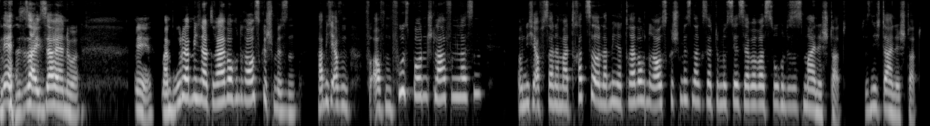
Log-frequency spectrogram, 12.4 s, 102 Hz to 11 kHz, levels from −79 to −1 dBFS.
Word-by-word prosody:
Ne, 225 +3 +7
sage 200 +1 +7
ich - - -5
sage 220 +1 +8
ja 200 - +4
nur, 160 -5 -3 0.7
ne, 160 -4 -2
mein 170 +1 +2
Bruder 245 +10 +3
hat 290 - +5
mich 290 -1 -1
nach 255 -2 +6
3 250 +2 +6
Wochen 290 0 +2
rausgeschmissen, 220 - -2 0.2
habe 200 +5 0
ich 250 - +1
aufm 220 -1 -4 0.2
F - - -20
aufm 200 0 -1
Fußboden 315 - -1
schlafen 295 +1 0
lassen 300 +3 -4 0.5
und 210 - -6
nicht 235 +1 -3
auf 215 - -3
seiner 230 -2 -3
Matratze 285 +8 -1
und 245 - -1
hat 225 - -3
mich 255 0 -5
nach 235 - -3
3 245 0 -1
Wochen 265 -2 -1
rausgeschmissen 250 +5 -3
und - - -1
hat 245 - -8
gesagt: 240 -1 -6
„Du - - -7
musst 230 0 -4
dir 245 - 0
jetzt 235 - -2
selber 225 -1 -2
was 225 -1 -1
suchen, 225 -1 -6
das 210 - -11
ist 210 +1 -9
meine 195 -5 -1
Stadt, 165 - -9 0.2
das 175 - -16
ist - - -7
nicht 205 -2 -8
deine 175 -5 0
Stadt.“ 155 - -11
230 Hz, 260 wpm, -23 LUFS, 205-270 Hz, 0.7 s, sage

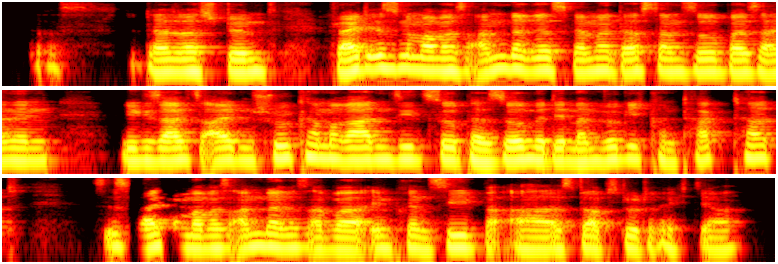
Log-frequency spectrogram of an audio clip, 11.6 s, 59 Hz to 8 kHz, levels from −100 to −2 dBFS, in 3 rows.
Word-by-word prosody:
Das 190 -5 -18
da 195 -9 0
das 145 0 +2
stimmt. 140 0 0 0.2
Vielleicht 140 +4 +5
ist 170 +1 +4
es - - -1
noch 175 - +1
mal 155 -1 +5
was 150 -1 +1
anderes, 155 +2 0
wenn 140 0 0
man 155 0 0
das 140 +1 +1
dann 145 -1 -1
so 140 0 -1
bei 135 -1 +3
seinen, 135 0 -2 0.3
wie 130 - -1
gesagt, 135 0 +2
so - - -3
alten 135 +1 +2
Schulkameraden 145 -1 +2
sieht 145 -1 -1
so 140 -1 0
Personen, 135 +2 +3
mit 135 -1 +1
denen 135 0 +1
man 125 +1 -1
wirklich 145 +1 -2
Kontakt 135 +3 -7
hat. 155 0 -3 0.3
Es - - -21
ist 155 -1 -4
vielleicht 140 +1 +1
noch 150 - -8
mal 135 - 0
was 135 - -2
anderes, 145 +1 0
aber 125 -2 +1
im 130 +1 -2
Prinzip, 140 +2 -2
ha 125 -1 -2
hast 125 0 -4
du - - +3
absolut 130 -3 -3
recht, 135 -1 -8
ja. 125 +4 -6
140 Hz, 250 wpm, -22 LUFS, 135-150 Hz, 0.3 s, Vielleicht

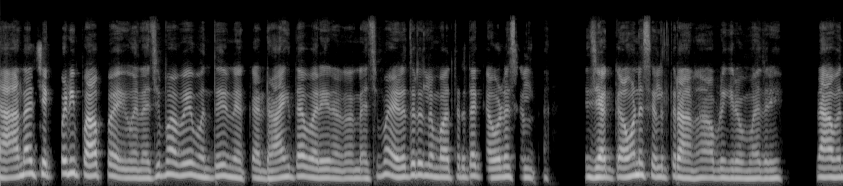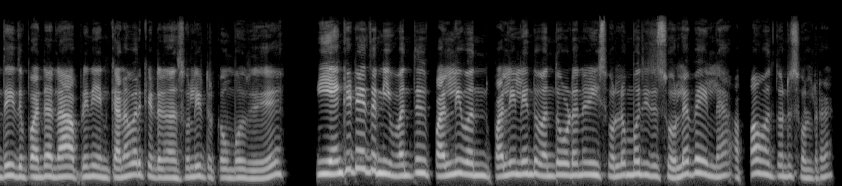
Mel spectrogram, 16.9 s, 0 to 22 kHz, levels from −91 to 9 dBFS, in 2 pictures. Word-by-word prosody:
நானா 195 +7 +4
செக் 245 -5 0
பண்ணி 275 +1 +5
பாப்பேன். 230 -2 +3
இவன் 180 -1 -2
நிஜமாவே 240 +6 0
வந்து 200 +2 -2
எனக்கு 190 -2 -2
ட்ராயிங் 185 +4 0
தான் 220 -1 +2
வரையிறானா. 180 -2 -1
நிஜமா 215 +9 -5
எழுதுறதுல 230 +3 0
மாத்திரம் 200 +1 -2
தான் 220 -2 -3
கவனம் 195 +2 +1
செலுத் 195 -2 -8 0.6
ச 200 - +7 0.2
கவனம் 225 +4 +4
செலுத்துறானா? 195 -3 0
அப்டிங்கற 180 -1 -2
மாதிரி. 175 0 -2 0.4
"நான் 200 0 +4
வந்து 200 +3 +1
இது 210 - -1
பண்ணேனா?", 210 0 +3
அப்படின்னு 215 +1 -2
என் 195 0 -4
கணவர்கிட்ட 215 -1 0
நான் 185 -1 -1
சொல்லிட்ருக்கும்போது," 185 -4 -3 0.6
நீ - - +4
என்கிட்ட 330 +7 +3
இது 325 0 +1
நீ - - +5
வந்து 235 +5 0 0.2
பள்ளி 250 +5 +3
வந் 245 -1 +1 0.2
பள்ளியிலேருந்து 260 +2 +1
வந்த 225 +2 -2
உடனே 245 +1 -1
நீ 245 - +2
சொல்லும்போது 245 +4 -1
இத 220 - -3
சொல்லவே 260 +9 +1
இல்ல, 215 -1 -3 0.2
அப்பா 265 - -3
வந்த 225 -3 -6
உடனே 220 0 -4
சொல்ற?" 185 +2 -6
210 Hz, 180 wpm, -23 LUFS, 190-240 Hz, 0.6 s, ச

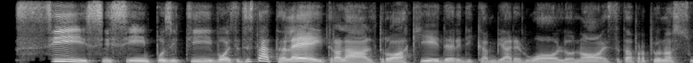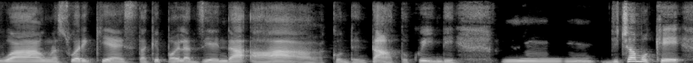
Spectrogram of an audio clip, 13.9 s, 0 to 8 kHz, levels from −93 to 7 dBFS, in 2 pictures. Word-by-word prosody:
Sì, 250 -8 +4
sì 170 +4 +2
sì 180 -2 +2
in 165 0 -1
positivo, 190 -3 -1
s 160 - -7
s 180 - -9
è - - -2
stata 230 - 0
lei, 170 -4 +8
tra 155 -2 -2
l'altro, 145 +1 0
a 145 0 0
chiedere 150 -2 -2
di 135 0 -11
cambiare 135 0 -6
ruolo 130 -2 -4
no, 145 +2 -3
è - - -6
stata 145 +4 -7
proprio 165 +6 -6
una 165 -3 -2
sua 155 0 +1
una 150 -1 -4
sua 145 +9 -2
richiesta 140 -5 -3
che 215 - -6
poi 210 -8 -4
l'azienda 140 +4 0
ha 130 -4 +1
accontentato; 115 -2 -2
quindi, 135 -3 -4 0.4
mhmm 150 -2 -4
mhmm, 140 +1 -8
diciamo 210 - +2
che 170 -7 +2
150 Hz, 155 wpm, -21 LUFS, 135-170 Hz, 0.4 s, lei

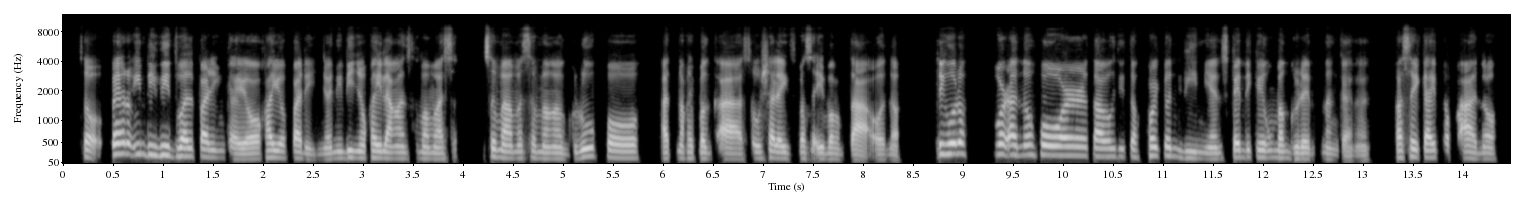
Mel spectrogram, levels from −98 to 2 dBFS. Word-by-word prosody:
so - - +1
pero 235 -1 +4
individual 210 -4 +2
pa 175 - +5
rin 160 -1 -5
kayo 125 -1 +2
kayo 155 -1 +1
pa 145 - +3
rin 120 -3 -8
yun 125 +2 -4
hindi 145 +2 -1
niyo 145 - +1
kailangan 140 -3 +2
sumama 130 -2 -1 0.5
sumama 150 -5 +2
sa 150 - -5
mga 130 -2 -2
grupo 150 -1 +1 0.2
at 135 - +3
makipag 135 -2 -1
ah 120 -1 +4
socialize 140 -1 0
pa 140 - -1
sa - - -4
ibang 125 -1 -1
tao 115 0 +2
'no - - -3 0.4
siguro 240 +1 +4 0.3
for 230 +1 +2
ano 215 0 +2
for 205 -2 +4
tawag 180 -1 +2
dito 175 0 -2
for 195 0 +2
convenience 140 -8 -4
pwede 160 0 +2
kayong 160 -1 -1
mag 145 -1 0
rent 130 -1 0
ng 125 -3 -7
ganon 105 -1 -6 0.2
kasi 155 +3 +1
kahit 160 -1 +3
pa-paano 130 -5 -1
150 Hz, 180 wpm, -23 LUFS, 135-185 Hz, 0.5 s, pa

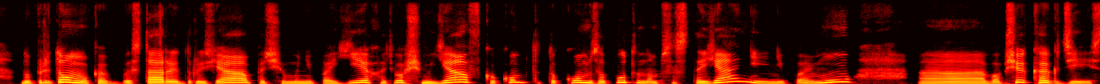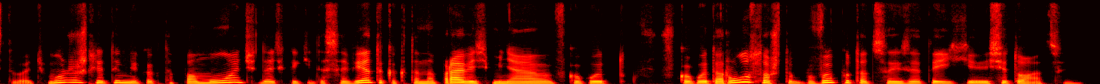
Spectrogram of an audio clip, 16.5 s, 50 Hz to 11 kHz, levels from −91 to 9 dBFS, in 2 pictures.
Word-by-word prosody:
Но 220 - +3
притом 230 +2 +6
как 190 -2 -3
бы 180 - -6
старые 225 -3 +5
друзья, 220 +5 +2
почему 200 -1 -4
не 190 0 -1
поехать? 215 +6 -1
В - - +1
общем, 230 -2 +2
я 280 +10 +4
в 285 - -18
каком-то 270 0 -4
таком 235 +2 +2
запутанном 220 -1 0
состоянии 235 - 0
не 205 +1 -1
пойму, 270 - 0 0.5
а, 200 -1 +2
вообще, 210 +10 0
как 245 -8 +2
действовать. 175 -3 -6
Можешь 270 +4 -3
ли 230 - 0
ты 235 +2 -2
мне 215 -1 +1
как-то 205 -2 -11
помочь, 225 +7 -1
дать 205 +1 -6
какие-то 200 0 -12
советы, 235 +6 -1
как-то 195 0 -7
направить 205 +1 +2
меня 200 0 -1
в - - -28
какой-то 215 +1 -1 0.4
в - - -28
какое-то 215 -1 +1
русло, 245 0 +3
чтобы 195 -2 -10
выпутаться 215 -5 -2
из 190 0 -2
этой 200 +1 -3 0.3
ситуации. 195 -2 -7
215 Hz, 165 wpm, -21 LUFS, 200-240 Hz, 0.5 s, притом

